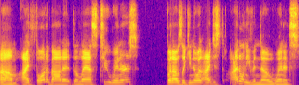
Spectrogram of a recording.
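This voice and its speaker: With an American accent, this is an unremarkable speaking voice with fairly even intonation at a moderate pace. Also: man. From Southeast Pennsylvania. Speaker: outdoors YouTuber. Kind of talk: casual chat. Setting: video call.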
